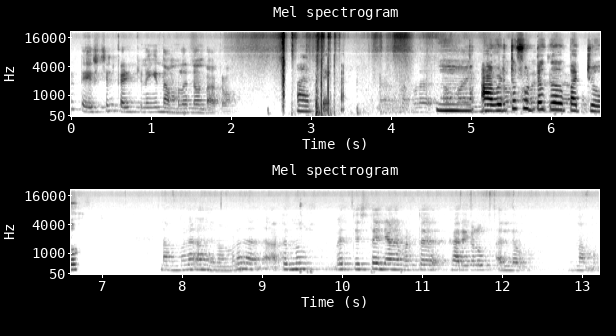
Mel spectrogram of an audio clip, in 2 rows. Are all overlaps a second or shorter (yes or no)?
no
